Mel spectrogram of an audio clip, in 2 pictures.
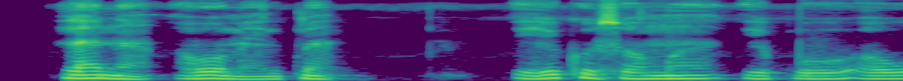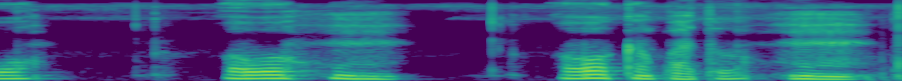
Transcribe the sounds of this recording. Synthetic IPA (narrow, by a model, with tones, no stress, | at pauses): la˦nã˨ɔ˧wɔ˦˨mɛ̃˨ŋ̩˦k͡pã˦˨ | e˨ji˨˦ku˦˨sɔ˨˧mã˦i˦k͡po˧ɔ˧wɔ˦ | ɔ˧wɔ˦hũ˦˨ | ɔ˧wɔ˦˨kã˧k͡pa˨tʰo˨˦hũ˦˨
